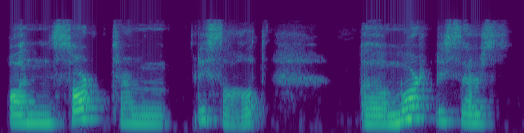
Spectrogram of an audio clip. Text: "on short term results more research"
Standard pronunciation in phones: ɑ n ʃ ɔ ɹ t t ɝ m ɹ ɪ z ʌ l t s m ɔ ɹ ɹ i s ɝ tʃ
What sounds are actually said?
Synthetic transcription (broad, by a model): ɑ n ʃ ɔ ɹ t t ɝ m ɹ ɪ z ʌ l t m ɔ ɹ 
